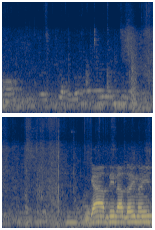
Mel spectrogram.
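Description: Men chanting Hebrew prayers: a faint murmured chant at first, then, near the end, a single male voice breaks in loudly with a sung, wavering liturgical melody.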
